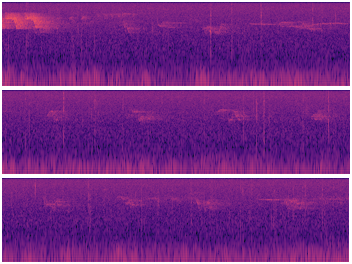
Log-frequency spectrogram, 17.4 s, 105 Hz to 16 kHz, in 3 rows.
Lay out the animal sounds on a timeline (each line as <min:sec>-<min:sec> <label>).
0:00.0-0:01.0 Ovenbird (Seiurus aurocapilla)
0:00.0-0:03.8 Red-eyed Vireo (Vireo olivaceus)
0:00.7-0:02.3 Blackburnian Warbler (Setophaga fusca)
0:04.0-0:05.2 Black-capped Chickadee (Poecile atricapillus)
0:04.4-0:05.9 Eastern Wood-Pewee (Contopus virens)
0:04.9-0:17.4 Red-eyed Vireo (Vireo olivaceus)
0:13.5-0:15.1 Ovenbird (Seiurus aurocapilla)
0:15.7-0:16.9 Black-capped Chickadee (Poecile atricapillus)
0:16.5-0:17.4 Ovenbird (Seiurus aurocapilla)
